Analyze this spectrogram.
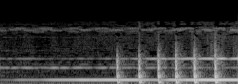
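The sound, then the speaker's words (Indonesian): Six quick, evenly spaced knocks on a bedroom door from outside, sharp and fairly loud over a steady low drone. “pintu kamarku diketuk dari luar.”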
